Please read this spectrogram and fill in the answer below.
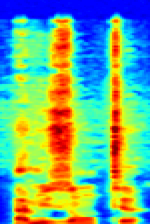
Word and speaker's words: amusante: To make it feminine, add the E. Amusante. Amusant. Amusante. Notice the difference in pronunciation.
